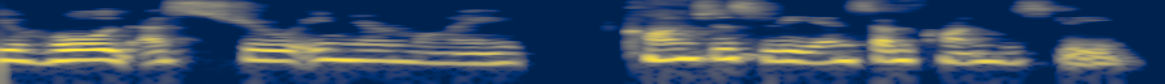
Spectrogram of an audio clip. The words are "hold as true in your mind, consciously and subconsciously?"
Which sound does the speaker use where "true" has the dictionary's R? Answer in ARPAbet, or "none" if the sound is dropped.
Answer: R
